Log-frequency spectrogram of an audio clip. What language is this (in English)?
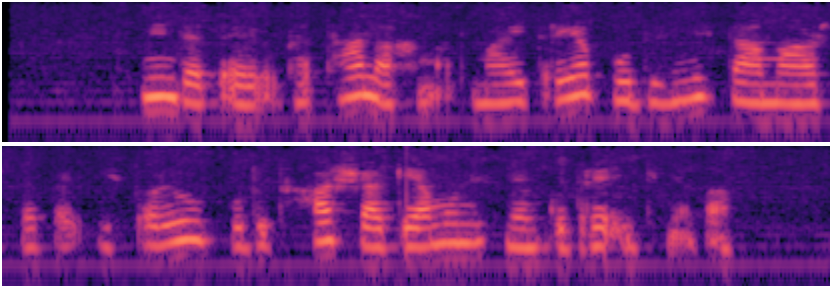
Georgian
